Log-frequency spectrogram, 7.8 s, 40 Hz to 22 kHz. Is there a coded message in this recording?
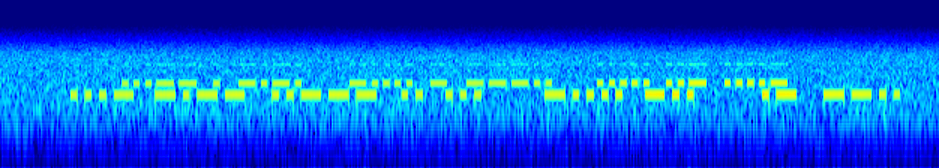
Yes: Morse code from 0.5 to 7.6 s, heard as two keyed tones, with radio static. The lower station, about 20 wpm, 640 Hz: VY2IS 6D AZ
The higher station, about 25 wpm, 980 Hz: 3EC 6T8 5U4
